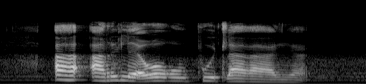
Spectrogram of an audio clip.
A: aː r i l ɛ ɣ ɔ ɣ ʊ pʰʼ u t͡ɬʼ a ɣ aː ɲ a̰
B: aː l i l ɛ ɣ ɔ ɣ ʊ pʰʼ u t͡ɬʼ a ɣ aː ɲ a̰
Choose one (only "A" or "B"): A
